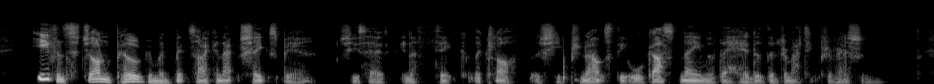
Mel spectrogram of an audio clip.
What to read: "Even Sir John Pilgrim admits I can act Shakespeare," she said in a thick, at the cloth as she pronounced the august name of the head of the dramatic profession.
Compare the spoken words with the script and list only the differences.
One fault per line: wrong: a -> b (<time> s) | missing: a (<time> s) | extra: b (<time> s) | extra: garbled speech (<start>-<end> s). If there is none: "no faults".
no faults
